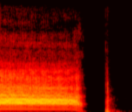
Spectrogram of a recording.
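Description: A loud, sustained, strained scream comes from the Scream in a Box product in Family Guy, cut off abruptly and followed after a brief silence by a short grunt.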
